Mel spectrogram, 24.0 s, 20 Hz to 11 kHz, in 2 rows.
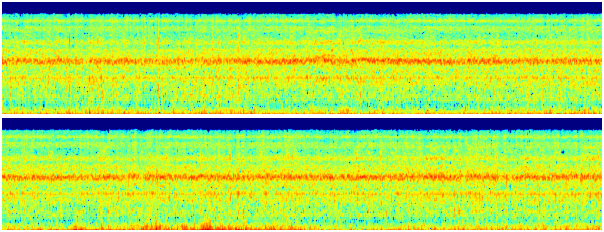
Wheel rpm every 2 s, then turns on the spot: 120, 120, 120, 120, 120, 110, 110, 120, 110, 110, 120, 120.
none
